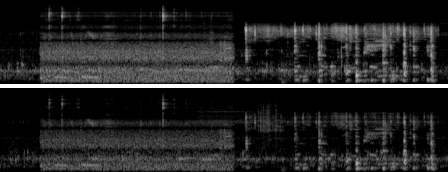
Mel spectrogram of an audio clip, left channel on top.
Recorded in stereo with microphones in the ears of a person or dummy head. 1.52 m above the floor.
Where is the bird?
20° left (ahead or behind).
